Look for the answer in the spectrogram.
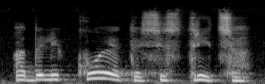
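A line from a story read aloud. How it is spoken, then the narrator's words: Wounded man, groaning question. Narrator (Russian): спросил раненый в живот, и застонал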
